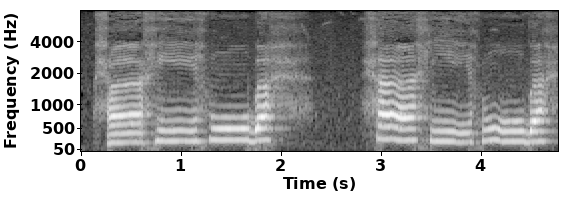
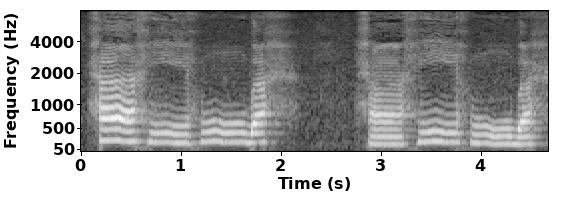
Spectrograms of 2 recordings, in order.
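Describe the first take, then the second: The two takes are said the same way.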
